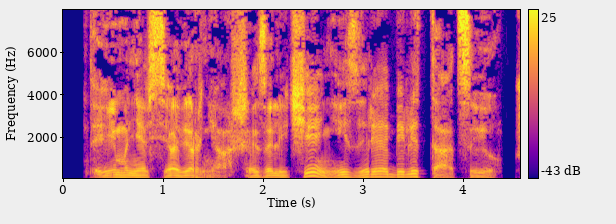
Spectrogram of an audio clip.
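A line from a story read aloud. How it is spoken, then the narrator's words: Hostile hiss, father. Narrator (Russian): шипел наш папашка с практически неприкрытой враждебностью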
